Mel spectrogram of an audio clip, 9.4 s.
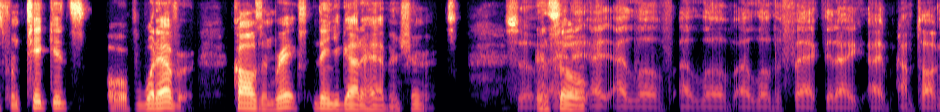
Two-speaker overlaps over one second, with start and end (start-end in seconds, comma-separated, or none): none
